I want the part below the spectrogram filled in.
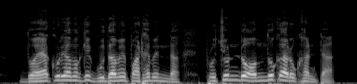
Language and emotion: Bengali, fearful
